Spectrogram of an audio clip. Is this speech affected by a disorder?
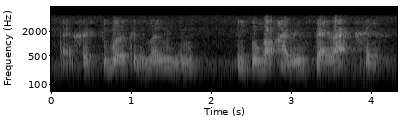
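Yes: cerebral palsy; needs extra support at work, slow typer, dictates to support worker, needs help to drive.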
